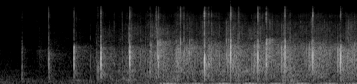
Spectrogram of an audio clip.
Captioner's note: applause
